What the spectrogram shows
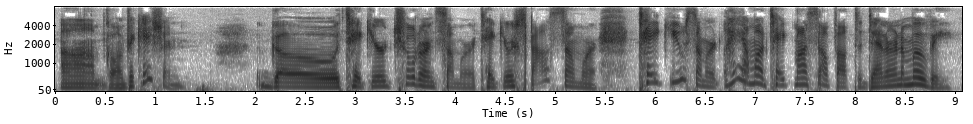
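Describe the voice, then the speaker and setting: A podcast host reads from a sobriety e-book and adds informal motivational commentary, earnest and conversational, frequently addressing the listener directly. Her voice is on the low side with a sharp tone, and the audio is dry and poor.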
